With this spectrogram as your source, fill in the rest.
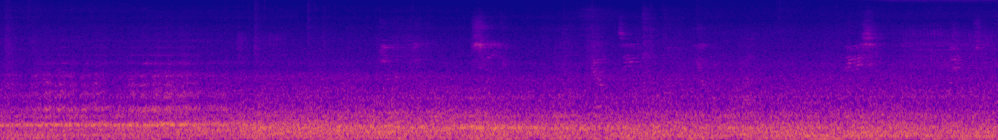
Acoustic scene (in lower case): subway train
